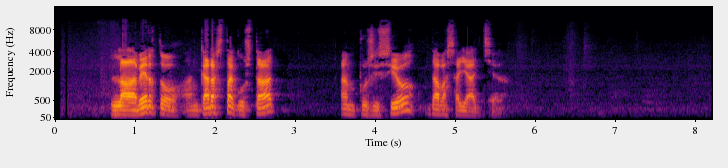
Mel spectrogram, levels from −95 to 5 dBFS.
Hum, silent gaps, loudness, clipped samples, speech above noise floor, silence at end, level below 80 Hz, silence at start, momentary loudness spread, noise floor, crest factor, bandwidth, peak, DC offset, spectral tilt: none; none; -21 LUFS; under 0.1%; 48 dB; 2.65 s; -72 dBFS; 0.7 s; 17 LU; -69 dBFS; 24 dB; 10.5 kHz; 0 dBFS; under 0.1%; -3.5 dB/octave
